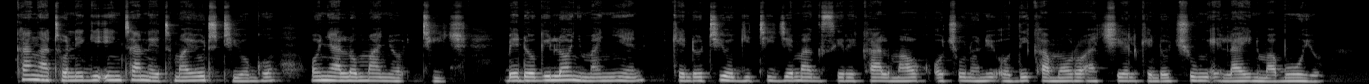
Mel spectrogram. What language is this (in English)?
Luo (Kenya and Tanzania)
